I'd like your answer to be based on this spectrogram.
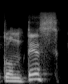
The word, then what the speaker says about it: Contés: Mi nombre es Miguel Contés, con acento en la E, y nos vemos en la próxima.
